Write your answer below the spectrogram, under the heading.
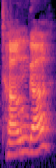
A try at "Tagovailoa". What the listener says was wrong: There's no N in it. It's Tagovailoa. Tagovailoa.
